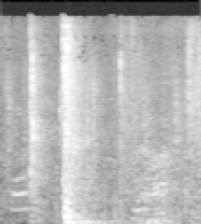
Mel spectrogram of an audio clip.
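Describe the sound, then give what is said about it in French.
A door swings shut with a single heavy, muffled thud partway through, its low boom fading quickly, inside the contemporary art museum in Lyon. Faint voices murmur in the background. “Bloqué entre deux portes, c'est un vrai labyrinthe, et un peu comme un enfant, je cherche mon chemin.”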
